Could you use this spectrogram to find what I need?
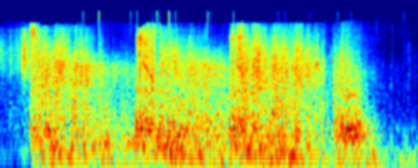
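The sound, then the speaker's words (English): A pickup truck exploding after crashing into a boulder and rolling: a heavy, rumbling roar that sets in abruptly and stays loud, swelling in a few surges before tailing off slightly. “The pickup explodes.”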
